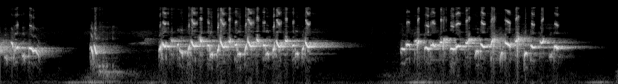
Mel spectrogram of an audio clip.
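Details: Sooty-headed bulbul singing energetically, recorded as a lure so quiet or stressed birds join in: a dense, chattering stream of bubbly whistled notes in two long bursts separated by a short silence, with faint low knocks.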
